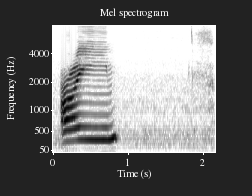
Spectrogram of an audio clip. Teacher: سے یہ ادا ہوگا، حلق کے بیچ والے حصے سے، تو عین بھی حلق کے بیچ والے حصے سے ادا ہوگا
